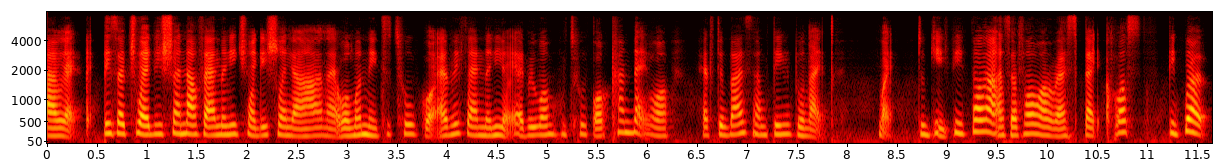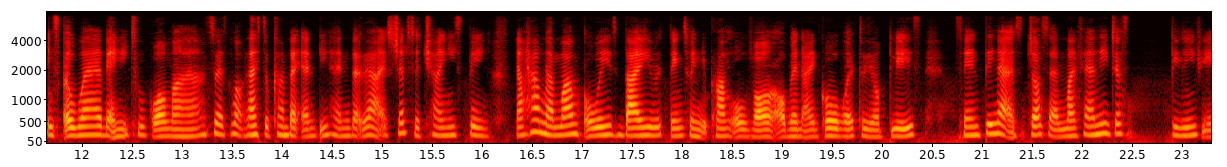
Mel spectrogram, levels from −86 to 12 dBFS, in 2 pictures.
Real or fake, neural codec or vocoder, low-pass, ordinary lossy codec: fake; codec, 16 kHz, 0.5 kbps, FreqCodec, larger model; 7.2 kHz; none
